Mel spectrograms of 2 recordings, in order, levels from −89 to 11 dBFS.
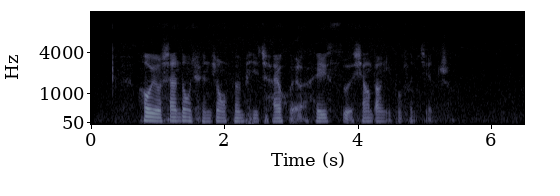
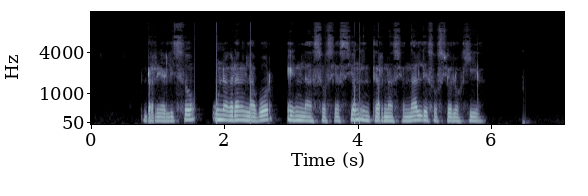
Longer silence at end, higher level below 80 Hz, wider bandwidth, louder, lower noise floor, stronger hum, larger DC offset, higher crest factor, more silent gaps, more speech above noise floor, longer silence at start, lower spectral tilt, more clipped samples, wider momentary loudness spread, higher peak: first, 1.15 s vs 0.6 s; second, -74 dBFS vs -52 dBFS; about the same, 11.5 kHz vs 11 kHz; second, -45 LUFS vs -25 LUFS; second, -74 dBFS vs -81 dBFS; neither; neither; first, 24 dB vs 18 dB; neither; second, 29 dB vs 58 dB; about the same, 0.7 s vs 0.8 s; second, -6.5 dB/octave vs -8 dB/octave; neither; first, 21 LU vs 8 LU; second, -24 dBFS vs -6 dBFS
